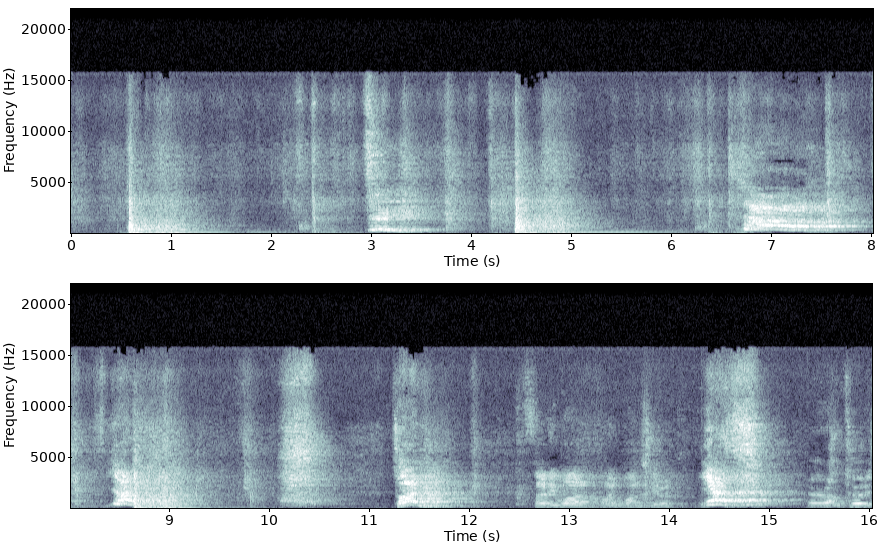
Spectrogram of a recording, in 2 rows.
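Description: A huge tractor tire, said to weigh 500 kg, being flipped over and over, each turn landing on the concrete floor with a heavy, deep thud. Between the thuds a man's loud effort grunts and shouts.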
